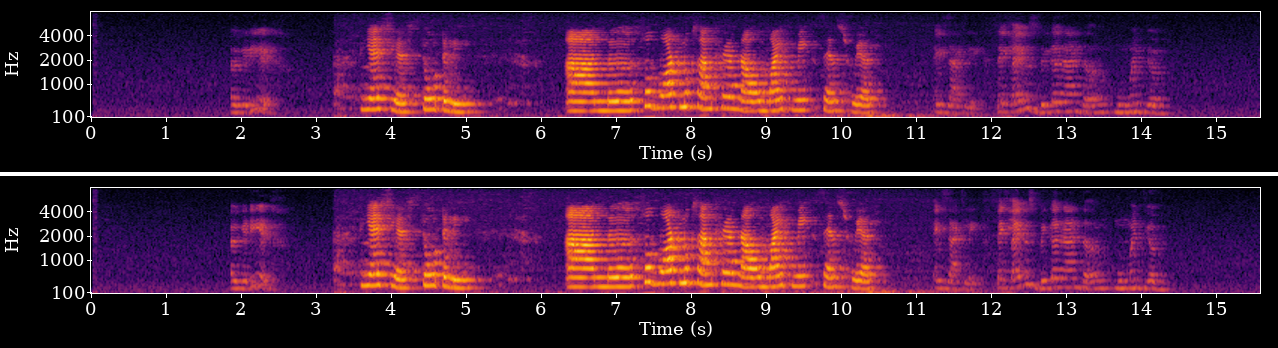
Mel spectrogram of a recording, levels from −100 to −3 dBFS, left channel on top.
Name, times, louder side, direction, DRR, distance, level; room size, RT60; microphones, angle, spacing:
voice 1, 1.8-2.6 11.2-14.3, right 2 dB, 65° right, 2.8 m, -43 dB
voice 2, 3.2-5.2 6.3-10.6, right 3 dB, 15° right, 0.4 m, -22 dB
10.0 x 7.8 x 7.7 m
head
